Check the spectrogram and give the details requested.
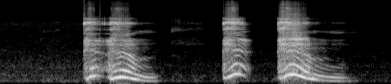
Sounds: Throat clearing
